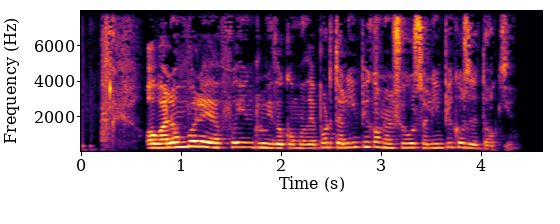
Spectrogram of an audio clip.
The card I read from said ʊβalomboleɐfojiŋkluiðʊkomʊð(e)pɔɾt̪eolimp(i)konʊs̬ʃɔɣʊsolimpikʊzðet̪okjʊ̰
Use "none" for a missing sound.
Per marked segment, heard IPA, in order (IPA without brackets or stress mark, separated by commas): e, i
